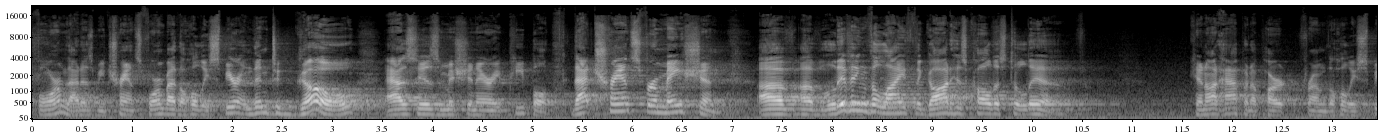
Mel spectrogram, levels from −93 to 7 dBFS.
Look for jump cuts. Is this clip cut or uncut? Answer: uncut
